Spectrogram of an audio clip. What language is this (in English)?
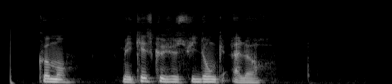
French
